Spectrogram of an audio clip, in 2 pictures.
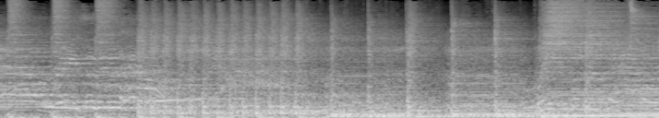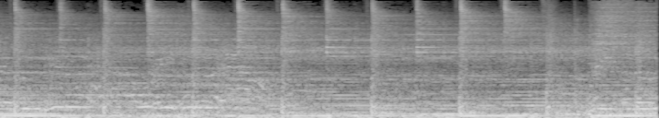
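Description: Live rock band playing with a singer: the drum kit keeps a steady beat over keyboards and guitars. A heavy bass line comes in about three seconds in and gets fuller a couple of seconds later.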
